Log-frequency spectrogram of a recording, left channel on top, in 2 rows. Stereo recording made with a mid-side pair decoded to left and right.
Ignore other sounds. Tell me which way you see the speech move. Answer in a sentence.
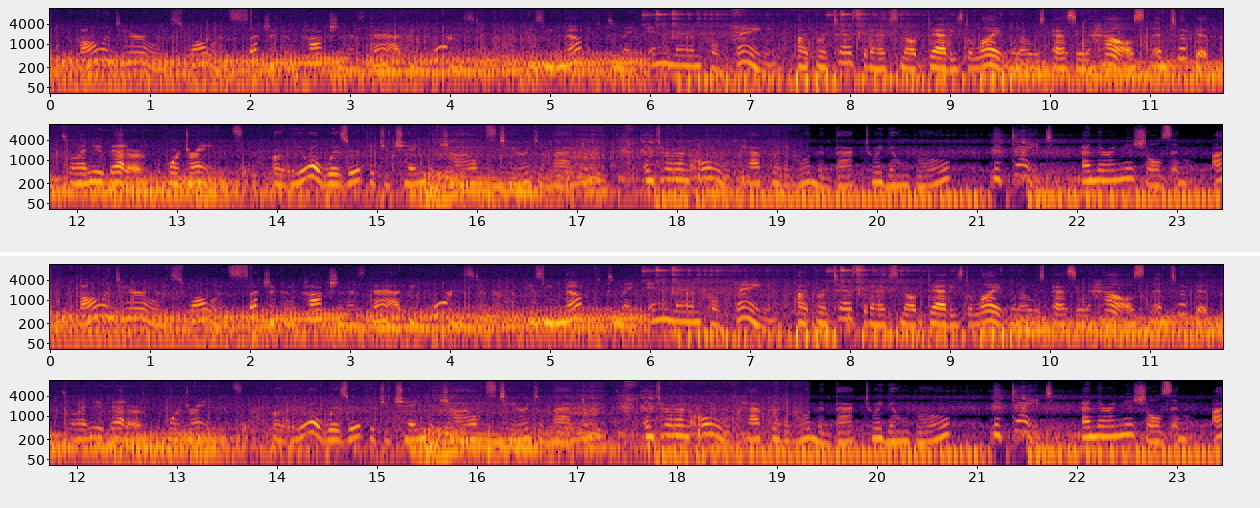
You can hear the speech go left and come back.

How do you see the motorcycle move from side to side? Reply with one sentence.
In this clip you hear the motorcycle stay in one place.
